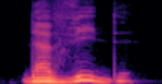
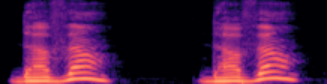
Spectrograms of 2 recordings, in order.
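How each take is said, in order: First: "David" with the d clearly sounded; full David. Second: "Davin" with no final d, nasal end; clipped Davin. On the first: Teacher giving the full name as contrast. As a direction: say "David" with the final d. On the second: Teacher repeating the clipped form to the class. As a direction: say "Davin" as davɛ. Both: Shown as a demonstration. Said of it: "They just cut it like this".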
